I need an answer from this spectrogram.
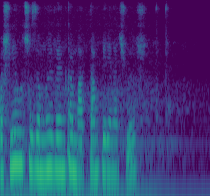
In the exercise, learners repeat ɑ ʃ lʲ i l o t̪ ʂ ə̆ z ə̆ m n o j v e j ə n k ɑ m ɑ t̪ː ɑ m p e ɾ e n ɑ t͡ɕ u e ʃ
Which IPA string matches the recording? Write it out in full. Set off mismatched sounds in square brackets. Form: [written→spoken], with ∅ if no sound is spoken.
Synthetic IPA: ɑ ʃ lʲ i l [o→u] t̪ [ʂ→ʃ] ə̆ z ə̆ m n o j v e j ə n k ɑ m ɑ t̪ː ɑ m p e ɾ e n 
